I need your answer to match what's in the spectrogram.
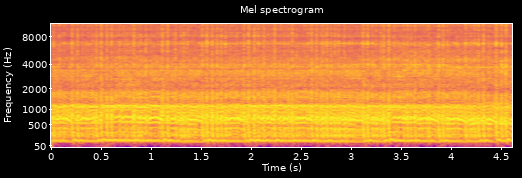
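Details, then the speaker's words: Losi XXL nitro RC engine on a test start, slightly warmed up: a high buzz at steady speed with a rattly metallic clanking. Compression got even worse once warm; owner suspects the rod hitting the crankcase or something worn. "yeah the sound is weird I know it sounds like some kind of metal metal clanking it's possible that like the rod inside is hitting the side of the crankcase or like something is worn I don't know but it doesn't sound good"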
